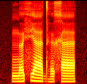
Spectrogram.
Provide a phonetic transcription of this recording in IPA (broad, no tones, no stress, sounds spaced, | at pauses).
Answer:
ŋ ə fʲ æ dʱ ɘ x æ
